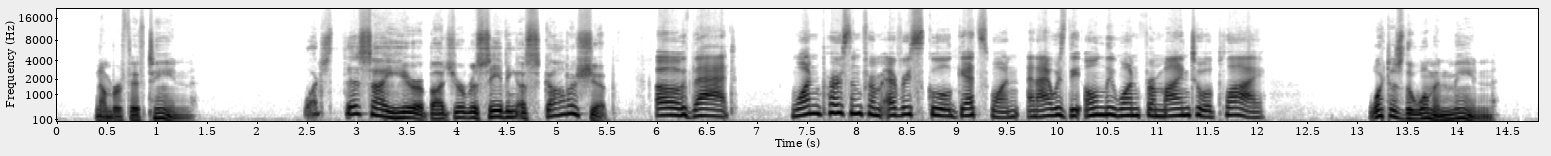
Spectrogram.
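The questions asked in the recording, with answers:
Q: What does the woman mean?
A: She got the scholarship because she was the only applicant.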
